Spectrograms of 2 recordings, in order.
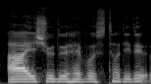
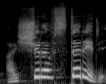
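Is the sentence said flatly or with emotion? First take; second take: flatly; with emotion. First: It is said flatly without feeling. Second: It is said with regretful emotion. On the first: The speaker calls it wrong. "이렇게 외우시는 분들은 없겠지만" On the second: The speaker calls it right. "이렇게 감정 실어서"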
